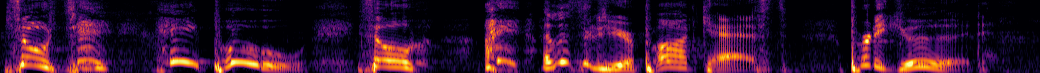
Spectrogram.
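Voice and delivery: very high, swooping cartoon voice, drawn out. Playing Tigger in a bit, the speaker greets Pooh, Tigger voice. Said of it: "So I'll be Tigger".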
